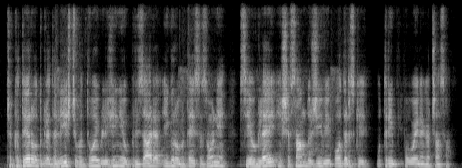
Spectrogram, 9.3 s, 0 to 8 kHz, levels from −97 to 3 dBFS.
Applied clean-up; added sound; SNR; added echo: neural mask model DeepFilterNet 3.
